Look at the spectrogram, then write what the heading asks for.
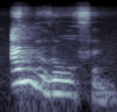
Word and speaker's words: anrufen: It's taken German here, but the stress marker before A, anrufen. Anrufen.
